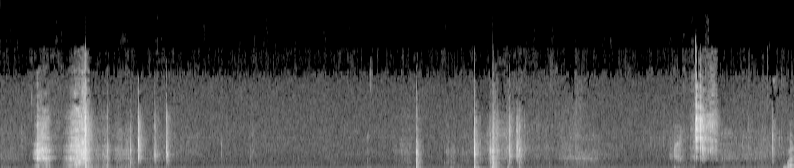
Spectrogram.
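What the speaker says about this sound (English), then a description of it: "So just texturing with a spoon, and we'll do that on every layer." Spoon scraping and texturing a layer of cold process soap in a mould, a few scattered scratchy strokes and taps over a steady low hum, close and fairly quiet with no talking.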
